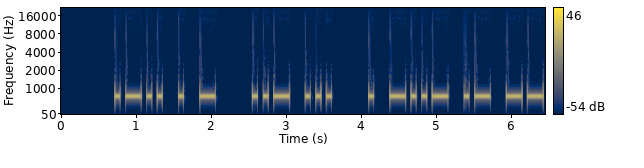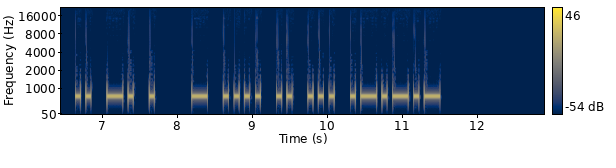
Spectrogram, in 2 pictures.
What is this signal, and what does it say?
Morse code, heard as a keyed tone, about 17 wpm, 700 Hz. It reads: LET US EXAMINE THIS.
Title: Sentences from Top 1600 Words 17wpm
